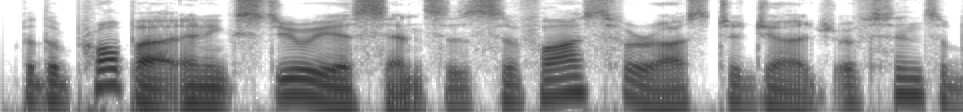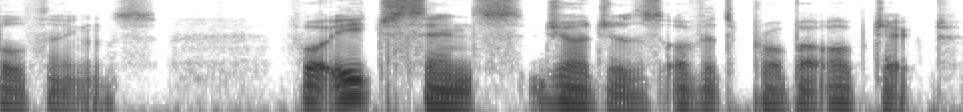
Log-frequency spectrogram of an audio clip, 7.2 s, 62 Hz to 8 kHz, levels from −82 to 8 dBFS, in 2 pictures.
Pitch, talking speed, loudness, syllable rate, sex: 95 Hz, 185 wpm, -20 LUFS, 5.3 syllables/s, male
